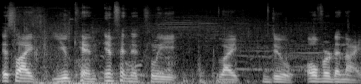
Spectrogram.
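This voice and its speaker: A man with a non-native accent over music in the background. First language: not English. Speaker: gaming video creator. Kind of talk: gameplay commentary tutorial. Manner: halting, many fillers.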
